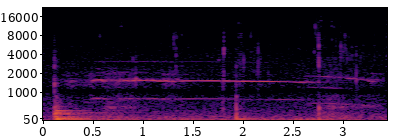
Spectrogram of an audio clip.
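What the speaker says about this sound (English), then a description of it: "We have roosters here at the house, and they might invade the audio a little bit here" Roosters crowing at a house, faint and distant, with a long drawn-out crow carrying across a quiet background and a few soft knocks.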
